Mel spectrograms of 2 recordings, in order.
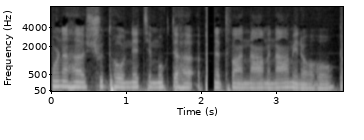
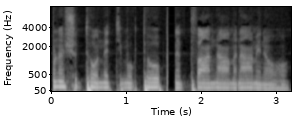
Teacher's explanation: if you have that flowing into another word that begins with a vowel, aha becomes o. And the vowel on the next word is dropped. · Shown in: second take · It's a Sandhi rule to allow it to flow nicely.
